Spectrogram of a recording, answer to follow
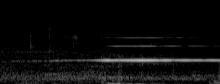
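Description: A single sustained high-pitched ringing tone with overtones, swelling loud about a second in and then fading.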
